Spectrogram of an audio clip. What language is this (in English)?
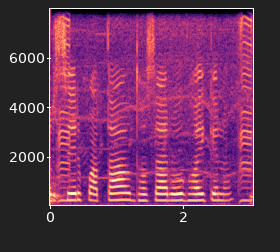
Bangla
